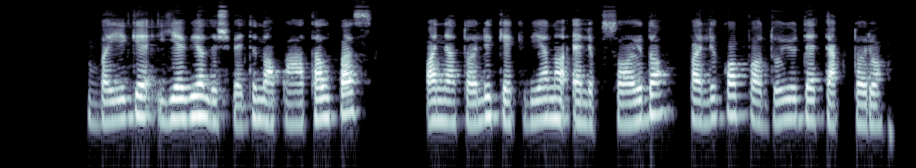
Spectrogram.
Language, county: Lithuanian, Šiauliai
